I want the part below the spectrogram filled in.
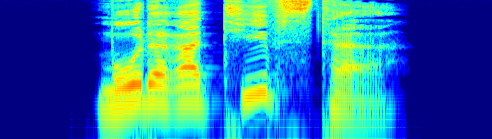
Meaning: inflection of moderativ: 1. strong/mixed nominative masculine singular superlative degree 2. strong genitive/dative feminine singular superlative degree 3. strong genitive plural superlative degree
- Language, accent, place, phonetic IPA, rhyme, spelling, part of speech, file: German, Germany, Berlin, [modeʁaˈtiːfstɐ], -iːfstɐ, moderativster, adjective, De-moderativster.ogg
